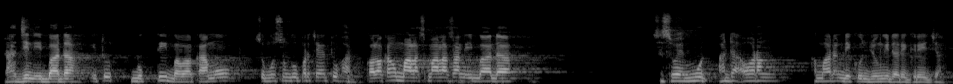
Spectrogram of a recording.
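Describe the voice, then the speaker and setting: A man's voice: a little high, a little fast, a bit bright. A man with an Indonesian accent, teaching a Sunday school sermon to young people in an earnest, admonishing way. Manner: earnest, admonishing, asks the listeners questions. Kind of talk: sermon to youth. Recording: long hall reverb.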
